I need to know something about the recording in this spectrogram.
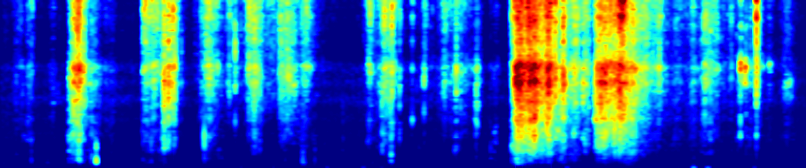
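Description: Leafy branches rustle as they brush past close by.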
